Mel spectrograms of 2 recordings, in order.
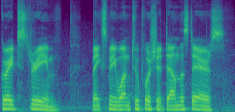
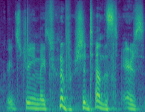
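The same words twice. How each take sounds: First: It is read in a flat robotic voice. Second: It is read in a natural human voice.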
